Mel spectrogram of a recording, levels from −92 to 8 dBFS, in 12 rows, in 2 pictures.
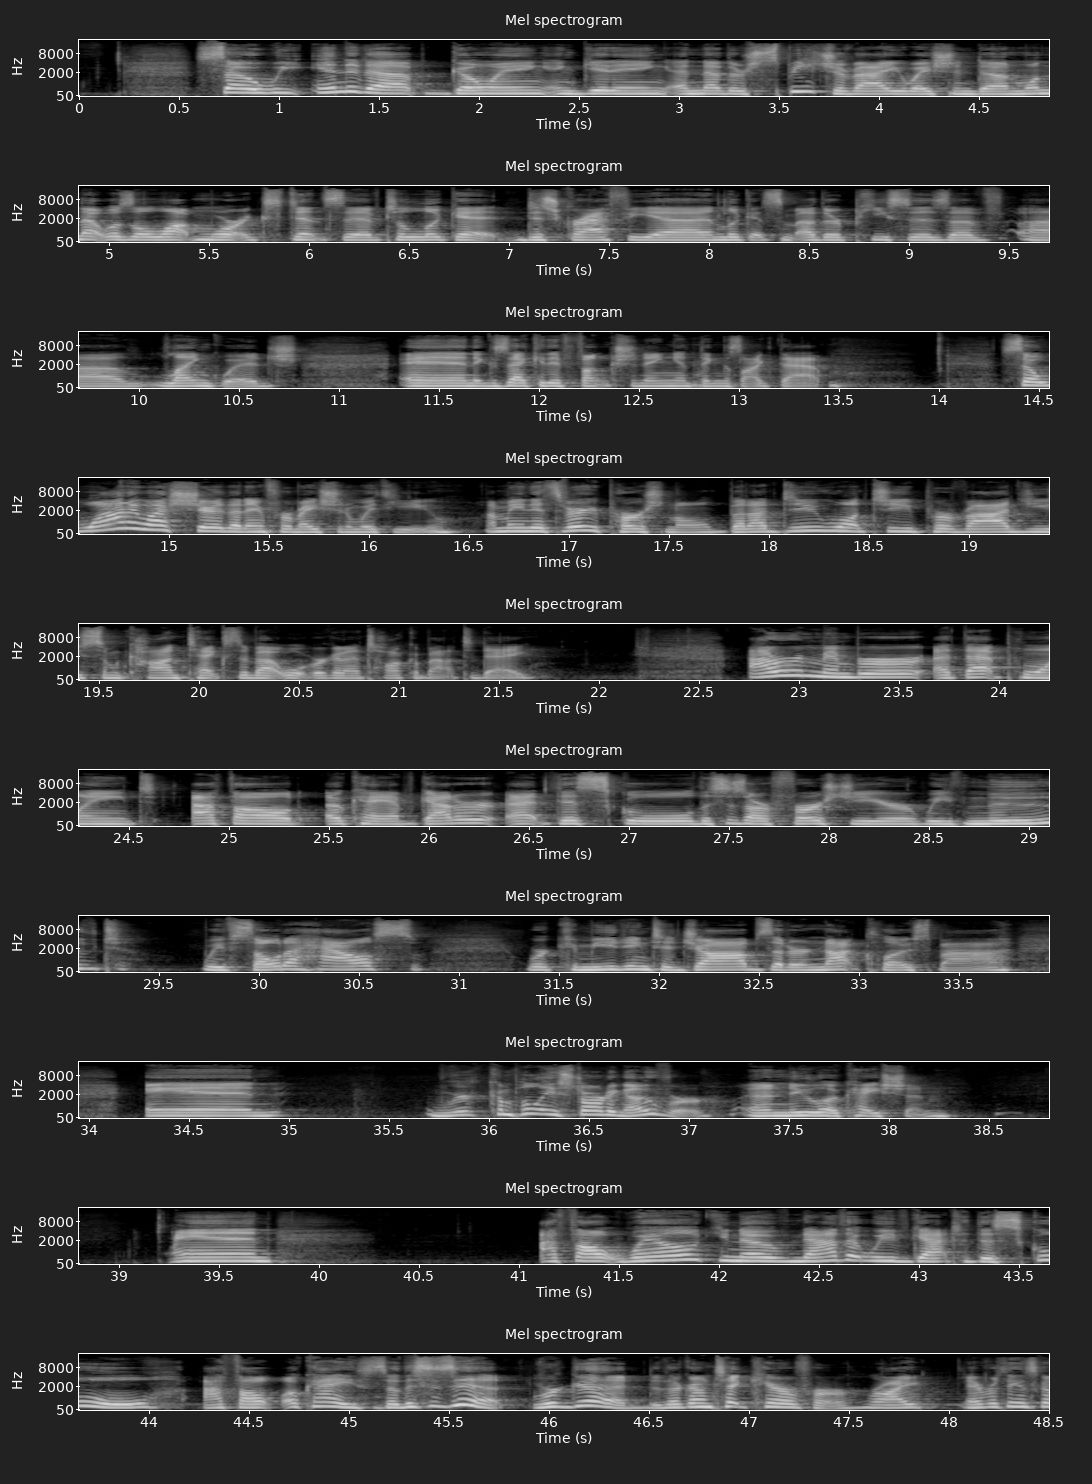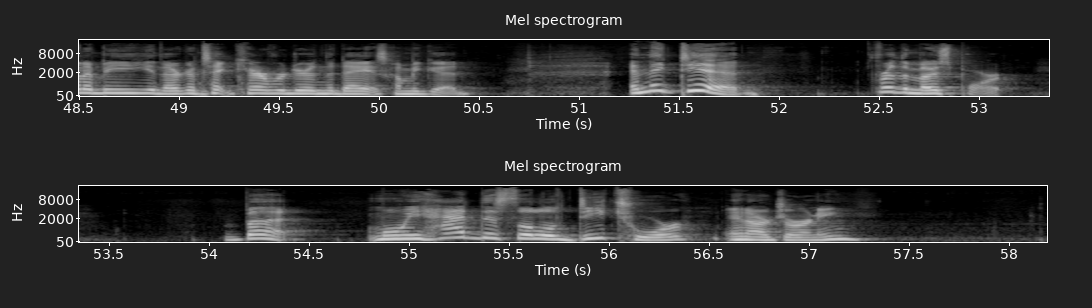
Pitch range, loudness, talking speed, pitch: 185-240 Hz, -19 LUFS, 185 wpm, 205 Hz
